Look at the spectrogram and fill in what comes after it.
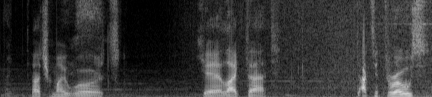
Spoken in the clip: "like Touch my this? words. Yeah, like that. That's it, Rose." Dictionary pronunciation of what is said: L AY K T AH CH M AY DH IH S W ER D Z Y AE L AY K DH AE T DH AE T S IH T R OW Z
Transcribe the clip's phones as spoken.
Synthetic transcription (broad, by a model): T AH CH M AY IH W ER D Z Y AE L AY K DH AE T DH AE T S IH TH R OW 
